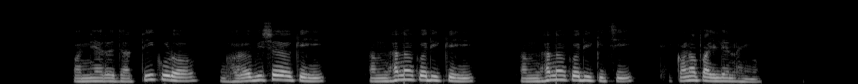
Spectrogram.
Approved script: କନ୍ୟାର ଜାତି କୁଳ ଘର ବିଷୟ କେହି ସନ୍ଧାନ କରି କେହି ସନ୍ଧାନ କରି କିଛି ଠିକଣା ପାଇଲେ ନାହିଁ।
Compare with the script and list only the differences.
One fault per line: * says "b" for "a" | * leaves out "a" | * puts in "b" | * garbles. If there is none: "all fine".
all fine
